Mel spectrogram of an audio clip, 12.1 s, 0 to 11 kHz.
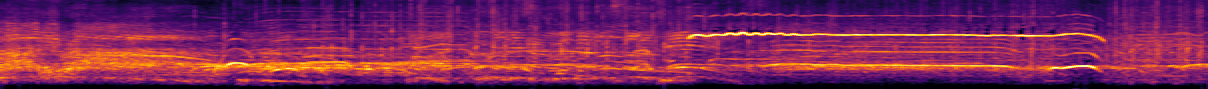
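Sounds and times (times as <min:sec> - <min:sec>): crowd cheering and applause: 0:00.8 - 0:12.0.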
